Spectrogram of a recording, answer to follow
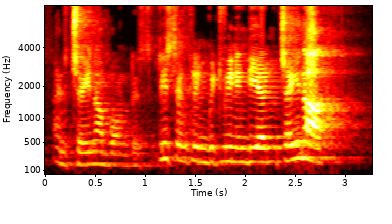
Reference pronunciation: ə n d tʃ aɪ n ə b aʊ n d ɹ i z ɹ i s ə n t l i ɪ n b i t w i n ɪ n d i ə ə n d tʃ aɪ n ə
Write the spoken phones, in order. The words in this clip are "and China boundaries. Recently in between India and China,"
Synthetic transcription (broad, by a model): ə n d tʃ aɪ n ə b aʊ n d i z ɹ i s ə n t l i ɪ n b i t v i n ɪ n d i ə ə n d tʃ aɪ n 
